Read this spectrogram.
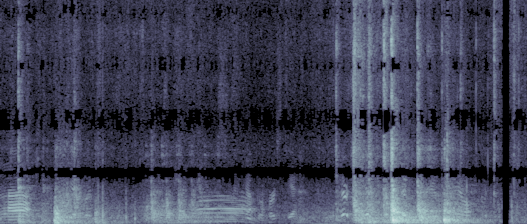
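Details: Black Angus cattle during trailer loading at a leased property before a short road haul; faint, short moos early on, followed by loud clanging, thumps and rattling of the trailer.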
